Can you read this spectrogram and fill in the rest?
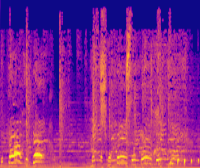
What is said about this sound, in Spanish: Pues así es como producen los huevos Rujamar sus gallinas, libres y felices.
